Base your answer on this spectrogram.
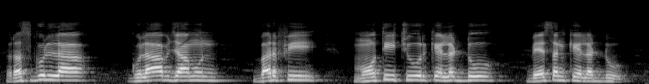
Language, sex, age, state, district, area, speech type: Urdu, male, 18-30, Bihar, Purnia, rural, spontaneous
